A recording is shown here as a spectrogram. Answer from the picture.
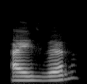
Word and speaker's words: iceberg: Este es el gigantesco iceberg que se desprendió de la Antártida. Este es el gigantesco. Acá ya saben que los demostrativos no llevan tilde, ¿no? Ni como pronombre ni como determinante. Esta palabra iceberg, que viene del inglés, ¿no?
